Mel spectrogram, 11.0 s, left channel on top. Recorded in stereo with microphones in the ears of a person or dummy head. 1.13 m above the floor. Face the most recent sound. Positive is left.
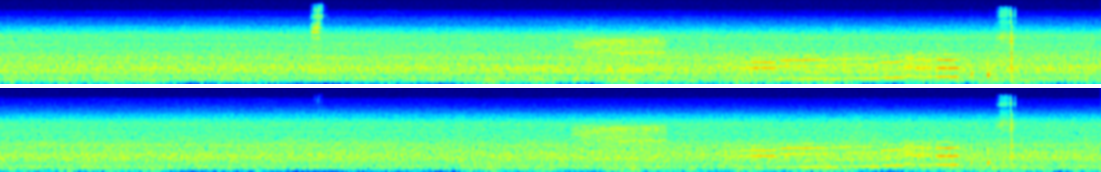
turn(degrees=15)  # may be behind; listen again after turning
